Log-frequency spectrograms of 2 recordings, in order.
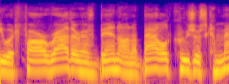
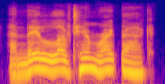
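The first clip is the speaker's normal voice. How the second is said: usual speaking voice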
